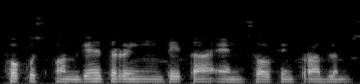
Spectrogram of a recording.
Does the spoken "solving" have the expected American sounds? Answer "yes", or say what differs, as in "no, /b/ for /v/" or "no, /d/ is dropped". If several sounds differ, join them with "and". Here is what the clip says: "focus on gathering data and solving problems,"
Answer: no, /f/ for /v/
